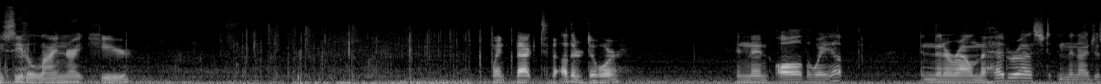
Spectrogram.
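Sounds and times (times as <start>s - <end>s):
steady low rumble: 0.0s - 11.0s
faint rustling: 1.2s - 7.8s.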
